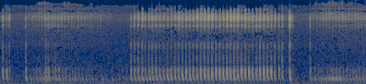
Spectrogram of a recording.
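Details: Snoring pet cat Panda, sleeping with eyes open; soft faint rattles at first, then a strong two-second stretch of quick, evenly pulsed low vibration before it fades again.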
